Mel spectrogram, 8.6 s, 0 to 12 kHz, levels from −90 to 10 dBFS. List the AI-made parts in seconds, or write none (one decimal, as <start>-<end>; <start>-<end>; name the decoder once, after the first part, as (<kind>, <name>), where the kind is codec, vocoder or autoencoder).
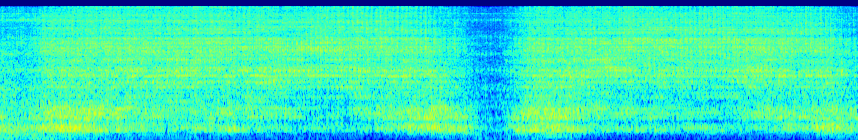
none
